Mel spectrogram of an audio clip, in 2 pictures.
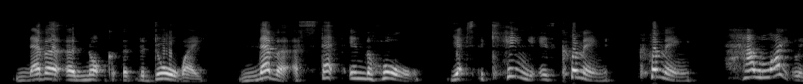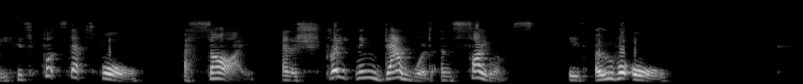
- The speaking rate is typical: No, slow, 125 wpm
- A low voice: No, very high, 265 Hz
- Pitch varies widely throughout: Yes, wide, 7.5 semitones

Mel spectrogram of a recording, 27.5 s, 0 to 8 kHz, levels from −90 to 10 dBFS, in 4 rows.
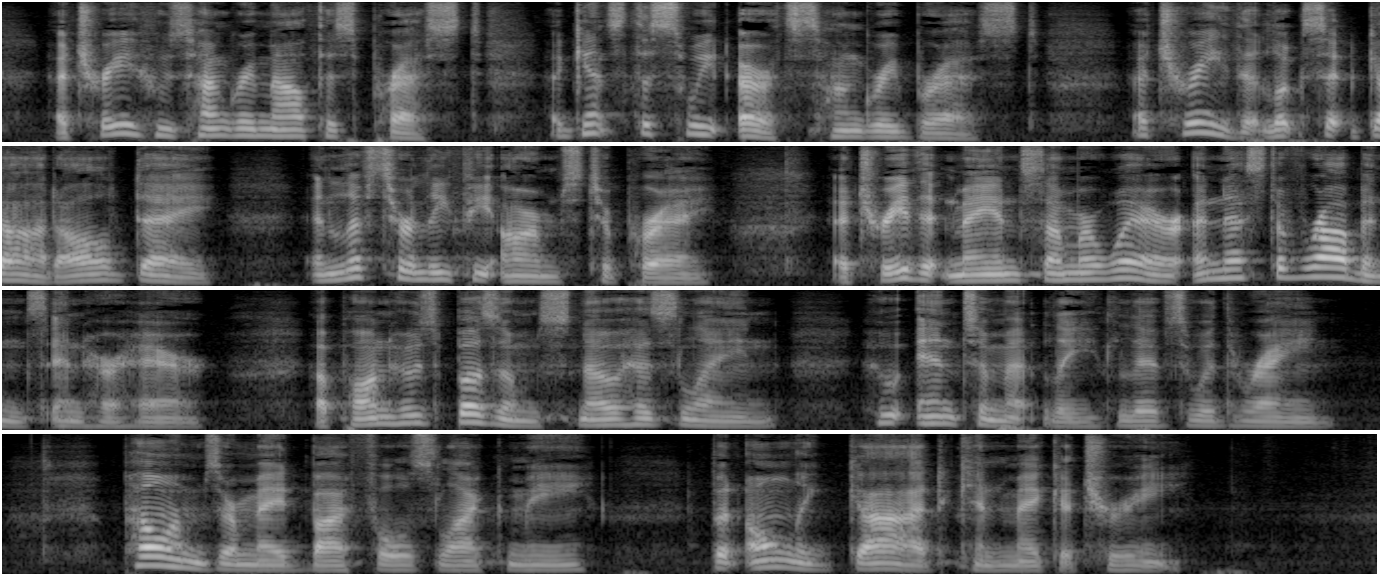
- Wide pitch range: Yes, wide, 7.1 semitones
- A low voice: Yes, low, 120 Hz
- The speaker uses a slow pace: No, average, 145 wpm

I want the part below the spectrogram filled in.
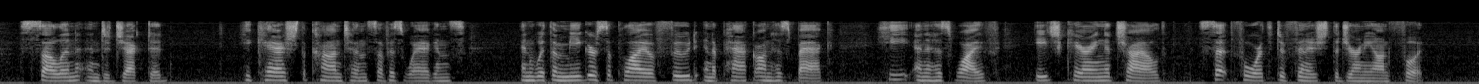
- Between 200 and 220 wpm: No, average, 160 wpm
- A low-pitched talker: No, medium, 175 Hz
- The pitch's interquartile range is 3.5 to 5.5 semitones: No, average, 3.0 semitones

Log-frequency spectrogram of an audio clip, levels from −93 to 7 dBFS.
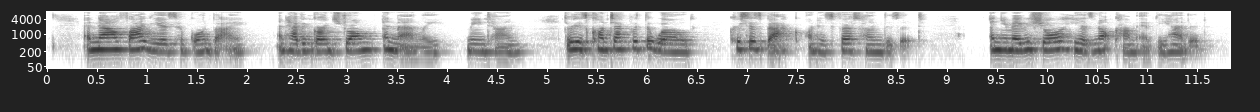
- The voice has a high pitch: Yes, high, 215 Hz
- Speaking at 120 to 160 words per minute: No, average, 200 wpm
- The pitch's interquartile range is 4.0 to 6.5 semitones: No, average, 3.3 semitones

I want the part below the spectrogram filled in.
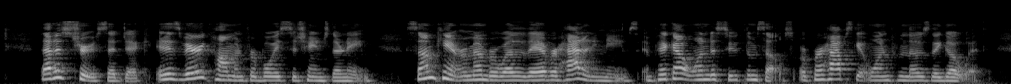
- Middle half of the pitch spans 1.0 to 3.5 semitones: No, average, 4.0 semitones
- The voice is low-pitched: No, high, 195 Hz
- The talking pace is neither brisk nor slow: No, fast, 235 wpm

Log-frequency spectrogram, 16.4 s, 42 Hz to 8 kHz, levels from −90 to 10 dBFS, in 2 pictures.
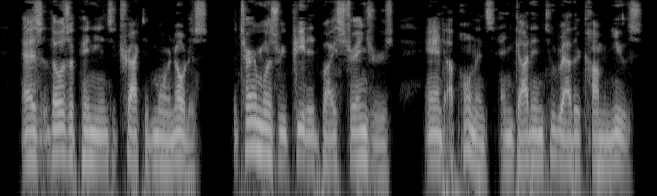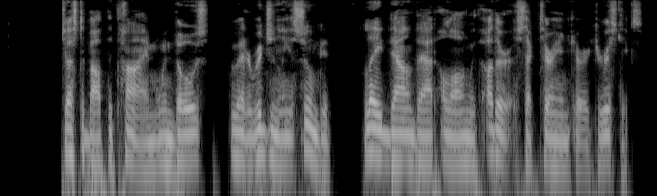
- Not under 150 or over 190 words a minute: No, average, 140 wpm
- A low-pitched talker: Yes, low, 105 Hz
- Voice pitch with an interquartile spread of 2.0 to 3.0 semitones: Yes, narrow, 2.5 semitones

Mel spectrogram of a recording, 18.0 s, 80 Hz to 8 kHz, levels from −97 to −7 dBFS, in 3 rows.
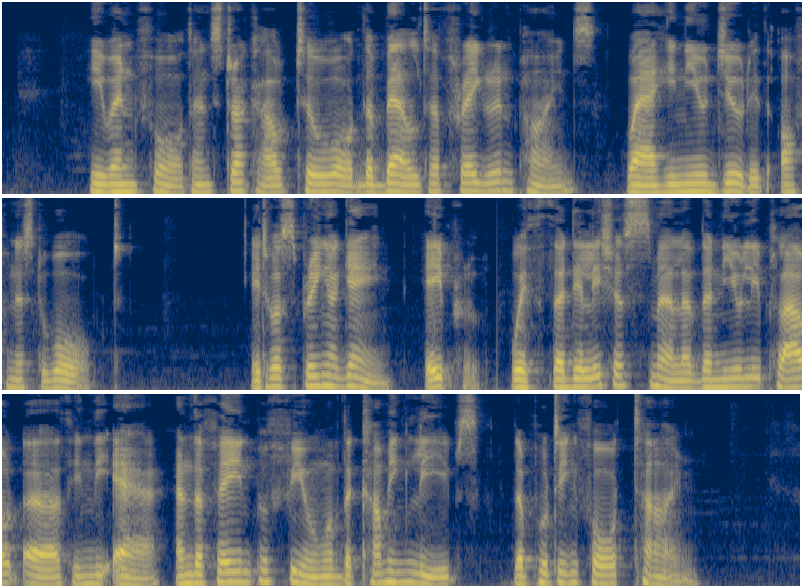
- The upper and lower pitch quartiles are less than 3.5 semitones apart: Yes, average, 2.8 semitones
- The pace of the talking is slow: No, average, 155 wpm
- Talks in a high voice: No, low, 125 Hz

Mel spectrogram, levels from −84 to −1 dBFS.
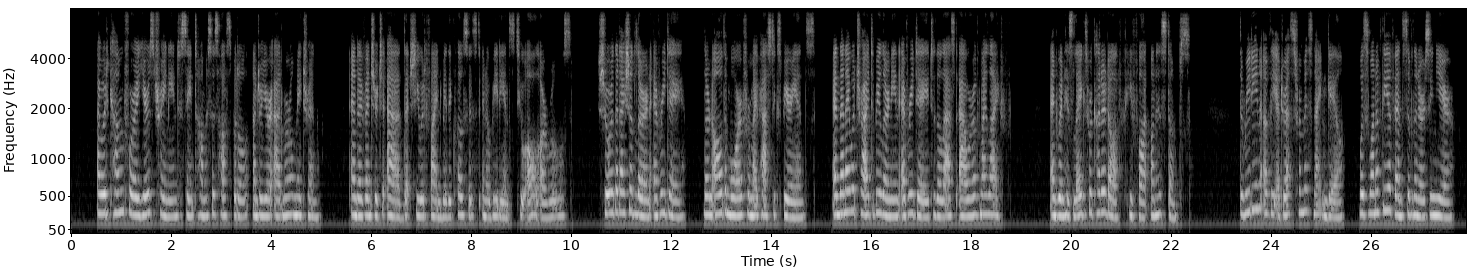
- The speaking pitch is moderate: No, high, 235 Hz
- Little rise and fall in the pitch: Yes, narrow, 2.3 semitones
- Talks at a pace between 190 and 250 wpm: Yes, average, 200 wpm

